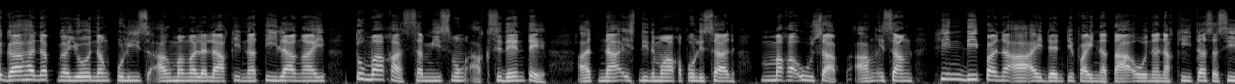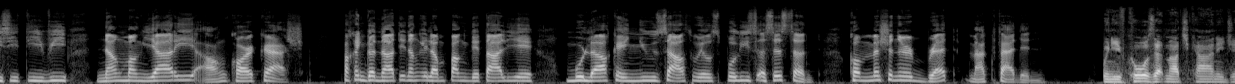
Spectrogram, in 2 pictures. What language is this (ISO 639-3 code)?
fil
